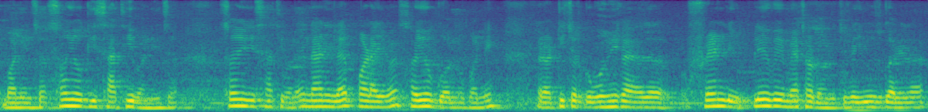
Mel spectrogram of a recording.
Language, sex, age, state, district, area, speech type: Nepali, male, 30-45, West Bengal, Jalpaiguri, rural, spontaneous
